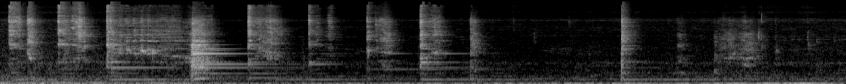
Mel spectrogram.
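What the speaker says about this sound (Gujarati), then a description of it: "આ રીતનું સતત હલાવ્યા રાખવાનું, જેથી કરીને તળિયે બેસી ન જાય." Milk is stirred continuously in a pan on a low gas flame while making khadim pak, a Mangrol sweet. A metal spoon scrapes and clinks against the pan in quick irregular strokes, close and clear, with no talk.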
